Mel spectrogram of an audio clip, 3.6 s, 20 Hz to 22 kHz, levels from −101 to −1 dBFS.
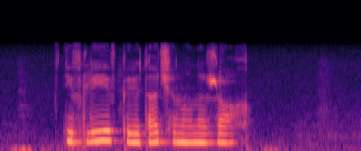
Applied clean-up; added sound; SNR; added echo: none; none; none; none.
